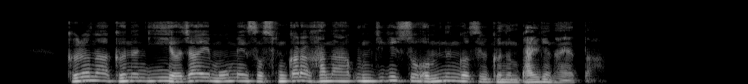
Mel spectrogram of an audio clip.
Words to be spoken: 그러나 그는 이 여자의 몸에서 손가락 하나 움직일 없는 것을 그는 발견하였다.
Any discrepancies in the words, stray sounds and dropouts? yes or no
yes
